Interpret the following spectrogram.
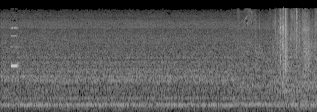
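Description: A single short electronic beep from a microwave oven's control panel as it is stopped, then the steady hum of the RV's furnace fan running.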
